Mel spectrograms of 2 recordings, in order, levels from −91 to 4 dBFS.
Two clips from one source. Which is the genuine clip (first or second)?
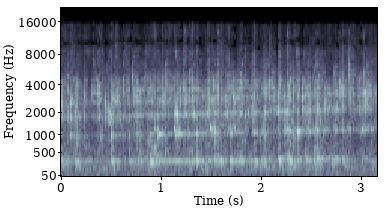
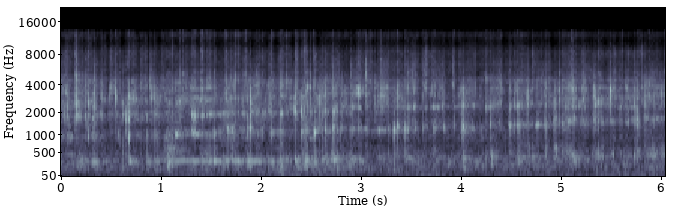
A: first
